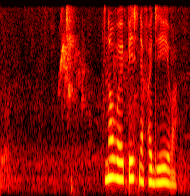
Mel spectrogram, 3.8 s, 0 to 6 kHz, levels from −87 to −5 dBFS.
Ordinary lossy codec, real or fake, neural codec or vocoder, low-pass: none; real; none; 5.4 kHz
